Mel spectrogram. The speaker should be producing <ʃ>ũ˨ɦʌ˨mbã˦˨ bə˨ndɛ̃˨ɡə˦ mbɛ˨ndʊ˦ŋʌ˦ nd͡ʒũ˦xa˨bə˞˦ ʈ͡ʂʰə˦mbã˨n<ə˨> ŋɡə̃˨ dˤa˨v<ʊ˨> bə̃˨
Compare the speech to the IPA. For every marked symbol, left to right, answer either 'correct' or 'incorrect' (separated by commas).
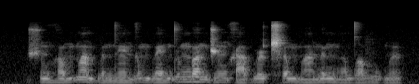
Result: correct, incorrect, correct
